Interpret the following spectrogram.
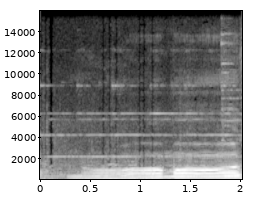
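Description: A man's voice chanting a devotional prayer in long, drawn-out notes. He begins low a moment in and glides up to a higher held note about a second in.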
